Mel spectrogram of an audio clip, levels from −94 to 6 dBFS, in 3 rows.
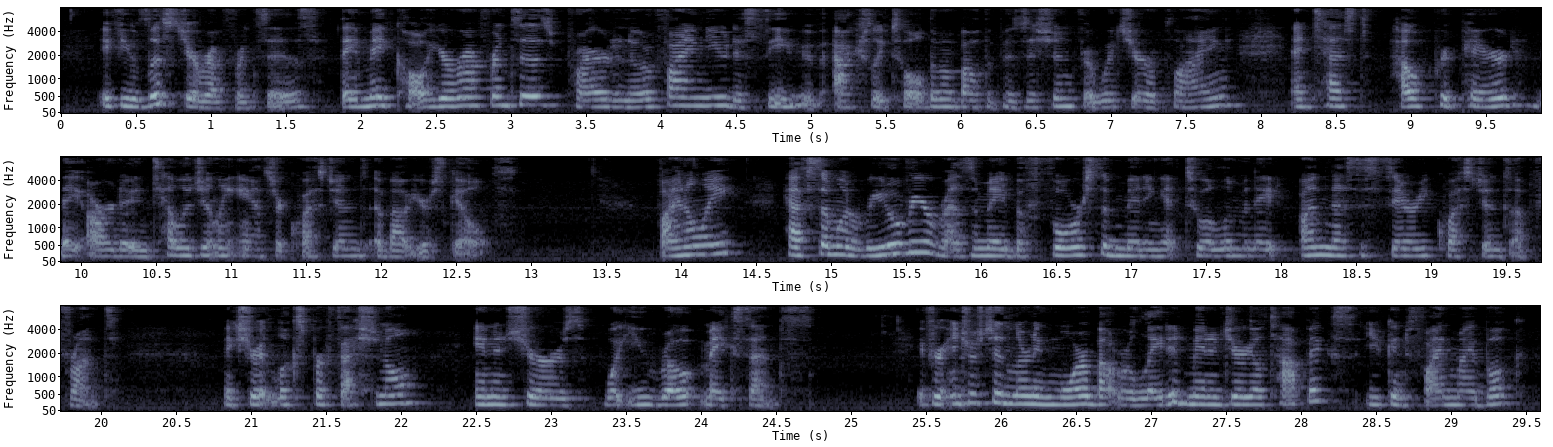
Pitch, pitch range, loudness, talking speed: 215 Hz, 200-230 Hz, -38 LUFS, 170 wpm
